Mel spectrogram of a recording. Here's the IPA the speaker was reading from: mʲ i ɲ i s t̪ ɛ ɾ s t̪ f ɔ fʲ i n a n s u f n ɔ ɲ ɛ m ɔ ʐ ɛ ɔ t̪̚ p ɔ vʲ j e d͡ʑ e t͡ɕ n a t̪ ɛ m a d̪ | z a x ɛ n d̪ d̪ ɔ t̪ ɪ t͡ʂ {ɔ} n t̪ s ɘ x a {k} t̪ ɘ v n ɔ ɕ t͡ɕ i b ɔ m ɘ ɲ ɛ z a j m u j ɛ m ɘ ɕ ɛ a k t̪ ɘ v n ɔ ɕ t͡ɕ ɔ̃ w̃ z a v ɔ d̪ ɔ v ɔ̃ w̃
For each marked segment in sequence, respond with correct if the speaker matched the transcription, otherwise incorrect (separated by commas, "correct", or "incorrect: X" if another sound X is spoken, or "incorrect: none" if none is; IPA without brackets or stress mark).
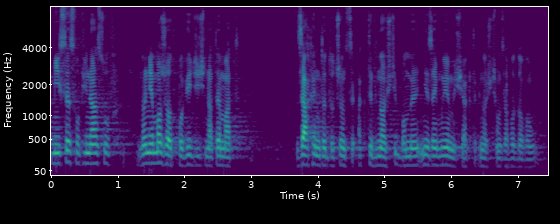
correct, correct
